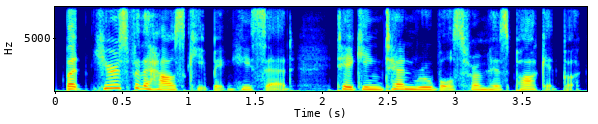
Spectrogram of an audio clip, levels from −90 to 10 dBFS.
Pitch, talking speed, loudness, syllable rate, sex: 210 Hz, 195 wpm, -22 LUFS, 6.2 syllables/s, female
